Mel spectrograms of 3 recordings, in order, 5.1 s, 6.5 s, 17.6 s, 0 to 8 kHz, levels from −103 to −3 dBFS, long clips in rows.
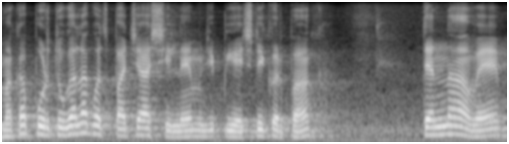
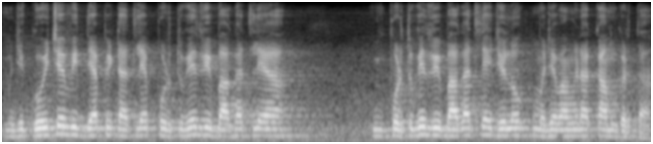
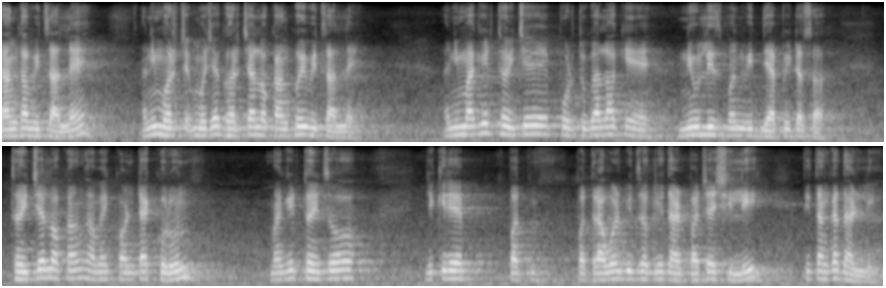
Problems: echo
